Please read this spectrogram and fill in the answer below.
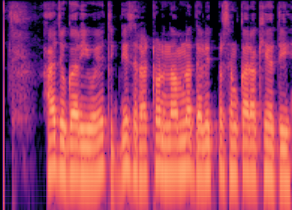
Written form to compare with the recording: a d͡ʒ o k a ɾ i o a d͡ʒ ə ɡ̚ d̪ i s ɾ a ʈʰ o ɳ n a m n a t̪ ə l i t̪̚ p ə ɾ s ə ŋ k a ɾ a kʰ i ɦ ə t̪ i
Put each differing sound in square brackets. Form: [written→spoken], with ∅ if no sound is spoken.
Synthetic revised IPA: a d͡ʒ o [k→ɡ] a ɾ i o [a→e] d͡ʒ ə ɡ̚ d̪ i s ɾ a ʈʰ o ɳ n a m n a [t̪→d̪] ə l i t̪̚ p ə ɾ s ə ŋ k a ɾ a kʰ i ɦ ə t̪ i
